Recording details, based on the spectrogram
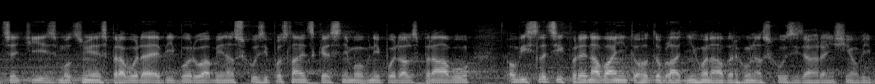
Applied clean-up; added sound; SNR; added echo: none; Bowed string instrument; 16 dB; none.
